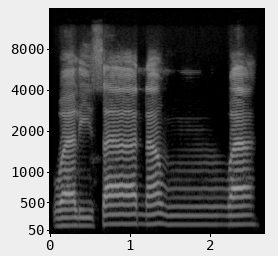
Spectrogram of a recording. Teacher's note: balik lagi wanya tipis lagi dan jangan lewat hidung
